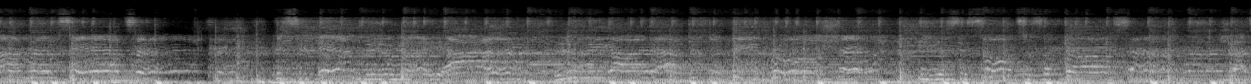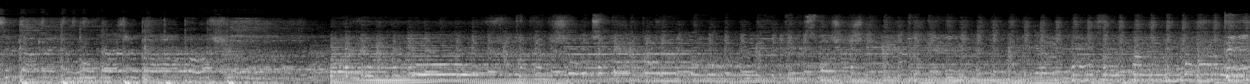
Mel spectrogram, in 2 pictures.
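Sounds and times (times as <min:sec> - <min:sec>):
steady drum beat: 0:00.0 - 0:15.9
live pop-rock band playing: 0:00.0 - 0:25.0
person singing: 0:00.0 - 0:25.0.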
